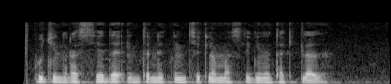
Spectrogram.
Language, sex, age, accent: Uzbek, male, 18-24, Qoraqalpog'iston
